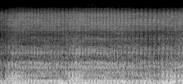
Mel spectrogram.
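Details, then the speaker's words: 1977 Honda ATC 90 two-stroke three-wheeler, first run after sitting for years, after a ride: runs unevenly and lumpy, revs hunting instead of settling; won't idle, owner suspects the carburetor needs cleaning and adjusting. "will it idle I don't think it's gonna idle we need to carb probably needs cleaned out"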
